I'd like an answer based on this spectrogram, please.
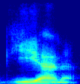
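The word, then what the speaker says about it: jñāna: alguna siguiente camino del guiana acuerden que se pronuncia como una G y a na a guiana entonces la palabra guiana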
